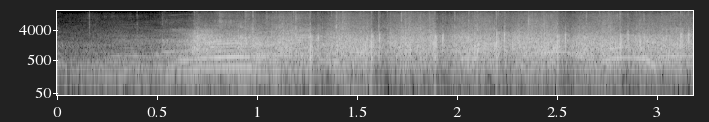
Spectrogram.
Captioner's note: crowd; audience cheers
